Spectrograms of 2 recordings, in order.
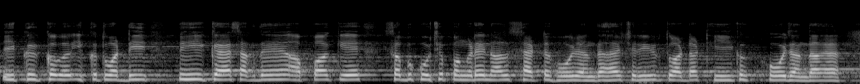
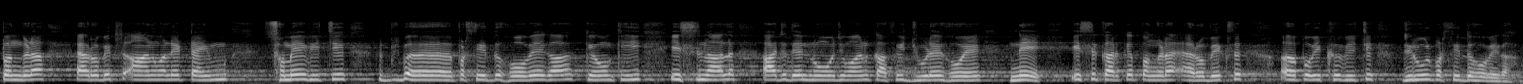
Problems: constant background noise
